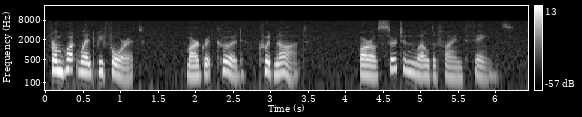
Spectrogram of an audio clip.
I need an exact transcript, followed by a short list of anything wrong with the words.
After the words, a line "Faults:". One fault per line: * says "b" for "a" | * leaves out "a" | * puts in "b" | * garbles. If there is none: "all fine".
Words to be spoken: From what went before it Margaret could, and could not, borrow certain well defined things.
From what went before it Margaret could, could not, borrow certain well defined things.
Faults:
* leaves out "and"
